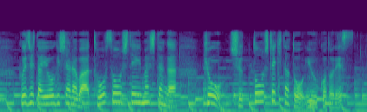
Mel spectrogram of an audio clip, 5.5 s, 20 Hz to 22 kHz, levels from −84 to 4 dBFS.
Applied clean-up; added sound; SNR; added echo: none; none; none; none.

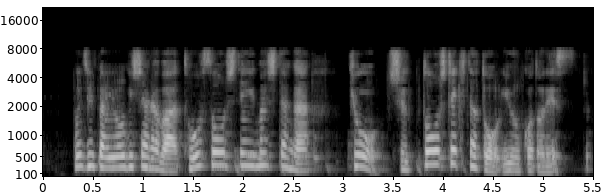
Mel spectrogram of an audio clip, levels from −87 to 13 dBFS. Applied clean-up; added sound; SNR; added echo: neural mask model DeepFilterNet 3.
